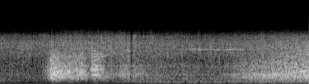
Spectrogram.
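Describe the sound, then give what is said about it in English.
Steady rain hisses throughout at a moderate level, with a couple of brief louder surges early on before it settles into an even, continuous patter. “I live alone, but I'd hate to walk all the way out to North Hollywood in this rain.”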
